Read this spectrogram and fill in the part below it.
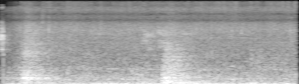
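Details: Two dull knocks, like a cupboard or door closing, sound over a low background rumble. No animal calls can be picked out.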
